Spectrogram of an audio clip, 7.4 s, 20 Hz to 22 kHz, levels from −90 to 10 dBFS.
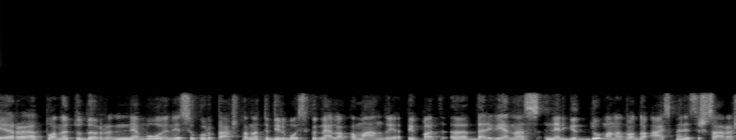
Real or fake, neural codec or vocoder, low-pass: fake; codec, 16 kHz, 2 kbps, X-Codec, WavLM features, trained on Multilingual LibriSpeech; 7.2 kHz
